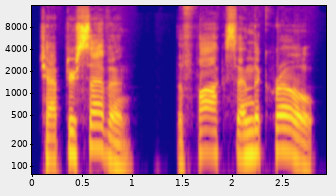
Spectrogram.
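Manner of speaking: ordinary delivery, nothing marked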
